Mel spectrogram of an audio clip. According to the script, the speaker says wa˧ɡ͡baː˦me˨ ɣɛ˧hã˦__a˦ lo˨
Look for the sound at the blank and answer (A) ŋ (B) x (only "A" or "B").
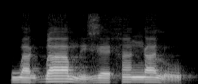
A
